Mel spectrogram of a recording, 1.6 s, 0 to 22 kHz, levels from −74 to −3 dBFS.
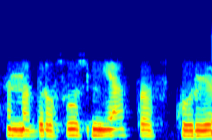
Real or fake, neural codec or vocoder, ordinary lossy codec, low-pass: fake; vocoder, 24 kHz, 100 mel bands, Vocos; Opus, 64 kbps; 7.2 kHz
